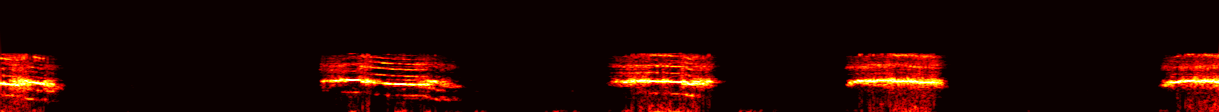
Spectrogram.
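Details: Kept pet cockatoo screaming repeatedly indoors: five harsh, grating, buzzy shrieks of about one to one and a half seconds each, spaced roughly every three seconds, with small clicks and taps in the gaps.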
